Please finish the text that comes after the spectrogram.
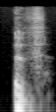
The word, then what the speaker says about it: of: Okay, so this the phonetics of this of is when we say it slowly, it's with a V and with an an O sound, so it's of, of. In conversation, we normally say uv uv uv cuz we're speaking quickly.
